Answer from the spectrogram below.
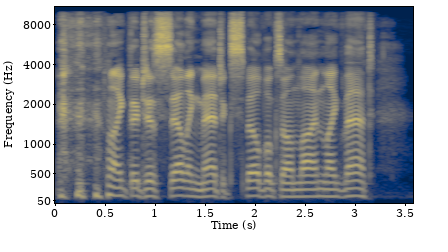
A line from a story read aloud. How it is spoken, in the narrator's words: Nick replied with a laugh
